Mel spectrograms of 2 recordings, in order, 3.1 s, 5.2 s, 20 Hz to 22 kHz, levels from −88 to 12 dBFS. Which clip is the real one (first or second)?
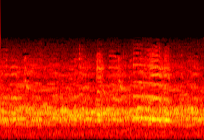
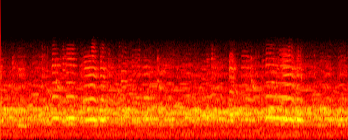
second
